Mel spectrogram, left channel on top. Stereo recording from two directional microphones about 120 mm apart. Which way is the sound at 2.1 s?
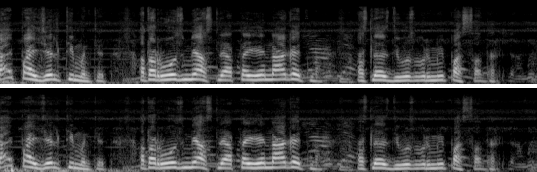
Centre (ahead or behind).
